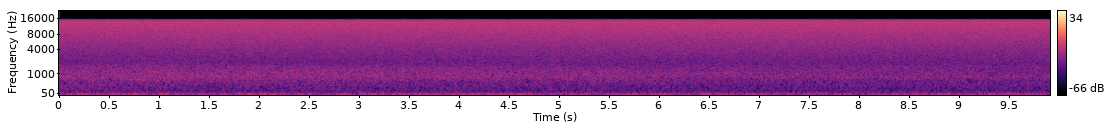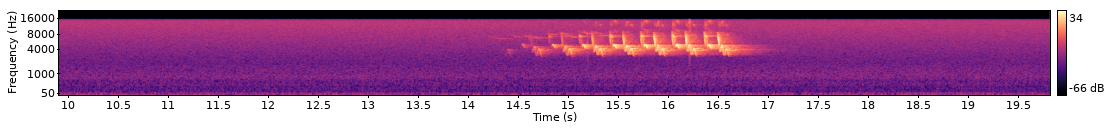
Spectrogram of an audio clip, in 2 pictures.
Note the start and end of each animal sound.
[14.19, 15.53] Blackburnian Warbler (Setophaga fusca)
[14.52, 16.67] Ovenbird (Seiurus aurocapilla)

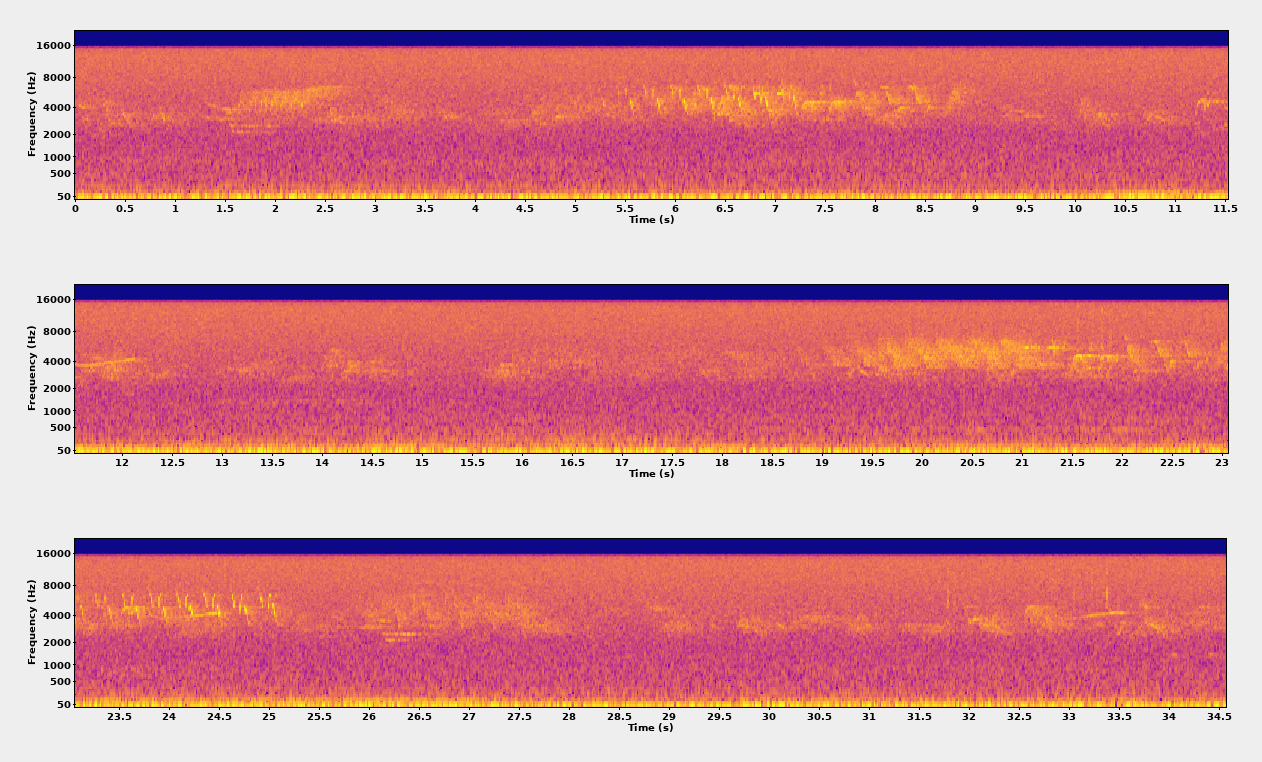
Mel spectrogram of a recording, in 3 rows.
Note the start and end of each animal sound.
[0.00, 1.67] American Robin (Turdus migratorius)
[0.00, 34.58] Red-eyed Vireo (Vireo olivaceus)
[1.13, 2.98] Black-throated Blue Warbler (Setophaga caerulescens)
[4.68, 7.31] Ovenbird (Seiurus aurocapilla)
[6.63, 9.06] Indigo Bunting (Passerina cyanea)
[10.07, 12.17] American Robin (Turdus migratorius)
[11.01, 12.38] Eastern Wood-Pewee (Contopus virens)
[19.05, 21.08] Ovenbird (Seiurus aurocapilla)
[20.93, 23.27] Indigo Bunting (Passerina cyanea)
[22.93, 25.20] Ovenbird (Seiurus aurocapilla)
[23.46, 24.57] Eastern Wood-Pewee (Contopus virens)
[25.88, 26.67] Wood Thrush (Hylocichla mustelina)
[25.93, 27.88] Ovenbird (Seiurus aurocapilla)
[29.64, 31.93] American Robin (Turdus migratorius)
[32.43, 33.85] Eastern Wood-Pewee (Contopus virens)
[33.77, 34.58] American Crow (Corvus brachyrhynchos)

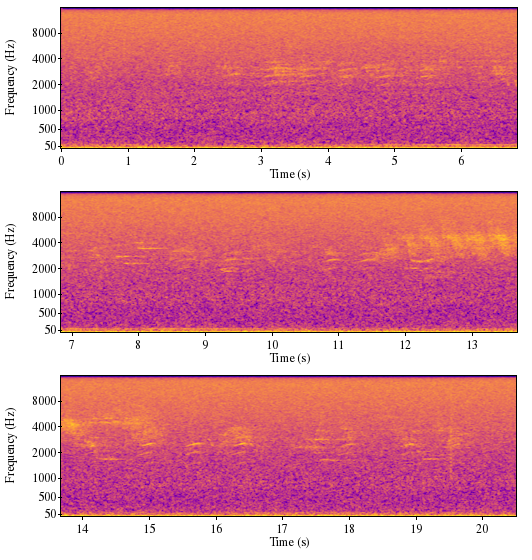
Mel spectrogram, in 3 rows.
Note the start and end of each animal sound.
[2.33, 12.44] Red-breasted Nuthatch (Sitta canadensis)
[11.89, 14.24] Ovenbird (Seiurus aurocapilla)
[13.99, 19.87] Red-breasted Nuthatch (Sitta canadensis)

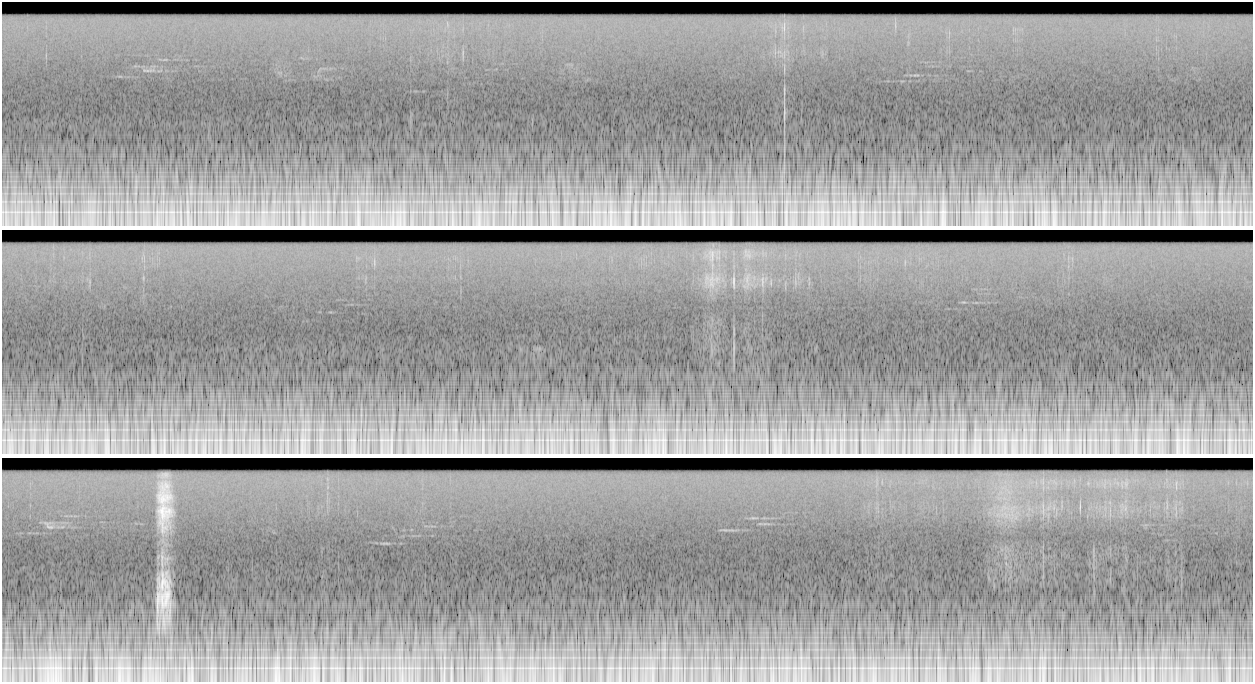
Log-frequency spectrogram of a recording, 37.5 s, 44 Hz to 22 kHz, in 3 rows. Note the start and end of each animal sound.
[0.86, 2.00] Hermit Thrush (Catharus guttatus)
[2.62, 6.07] Red-eyed Vireo (Vireo olivaceus)
[8.39, 9.98] Hermit Thrush (Catharus guttatus)
[15.17, 16.84] Hermit Thrush (Catharus guttatus)
[21.77, 22.88] Hermit Thrush (Catharus guttatus)
[25.02, 26.24] Hermit Thrush (Catharus guttatus)
[28.51, 29.71] Hermit Thrush (Catharus guttatus)
[31.89, 33.12] Hermit Thrush (Catharus guttatus)

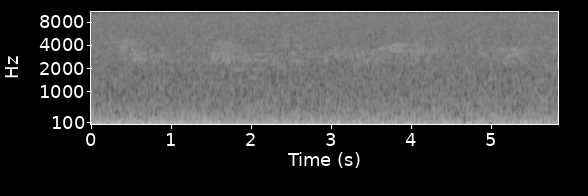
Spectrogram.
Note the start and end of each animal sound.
[0.00, 5.84] Red-eyed Vireo (Vireo olivaceus)
[3.27, 4.03] Eastern Wood-Pewee (Contopus virens)

